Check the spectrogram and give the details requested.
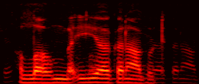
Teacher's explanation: اللہ کا لام موٹا ہوگا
